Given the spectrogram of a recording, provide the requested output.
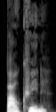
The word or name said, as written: bagkvinde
